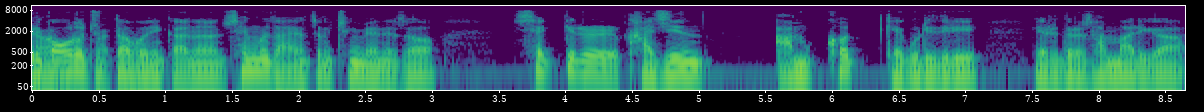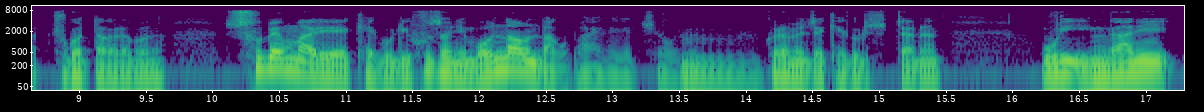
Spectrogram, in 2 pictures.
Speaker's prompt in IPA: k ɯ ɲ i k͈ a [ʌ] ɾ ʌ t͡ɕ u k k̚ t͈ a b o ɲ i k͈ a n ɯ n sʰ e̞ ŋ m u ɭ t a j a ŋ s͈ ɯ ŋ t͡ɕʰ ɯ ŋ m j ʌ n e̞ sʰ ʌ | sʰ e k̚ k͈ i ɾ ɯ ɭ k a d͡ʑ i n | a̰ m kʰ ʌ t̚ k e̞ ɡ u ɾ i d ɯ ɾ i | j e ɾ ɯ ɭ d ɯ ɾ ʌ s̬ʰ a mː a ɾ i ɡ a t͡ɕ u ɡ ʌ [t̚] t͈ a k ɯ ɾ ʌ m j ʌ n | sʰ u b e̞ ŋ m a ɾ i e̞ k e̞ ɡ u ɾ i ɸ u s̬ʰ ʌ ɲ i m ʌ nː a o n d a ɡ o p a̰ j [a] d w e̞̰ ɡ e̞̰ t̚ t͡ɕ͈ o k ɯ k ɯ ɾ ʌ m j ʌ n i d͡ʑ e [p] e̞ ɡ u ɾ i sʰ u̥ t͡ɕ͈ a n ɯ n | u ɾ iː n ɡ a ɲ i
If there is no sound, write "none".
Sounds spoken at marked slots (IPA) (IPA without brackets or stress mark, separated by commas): ʌ, t̚, a, k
